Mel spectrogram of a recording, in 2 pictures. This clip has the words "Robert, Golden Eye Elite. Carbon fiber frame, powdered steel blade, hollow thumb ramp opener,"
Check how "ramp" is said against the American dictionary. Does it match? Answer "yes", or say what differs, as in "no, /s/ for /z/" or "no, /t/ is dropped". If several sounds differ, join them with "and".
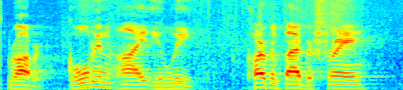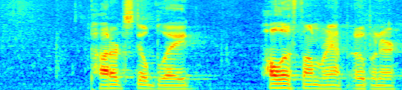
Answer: yes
